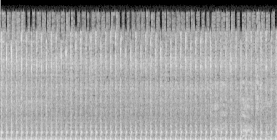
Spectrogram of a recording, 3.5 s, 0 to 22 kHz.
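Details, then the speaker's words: KTM Duke 125 single-cylinder idling just after a fuel module (Power Commander-type) install, module possibly still adapting; fast, even putter around four pulses a second, loud but steady with no misses or knocks, owner thinks it sounds louder; normal idle. "So give it a minute. Annoyingly, I think it sounds louder."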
